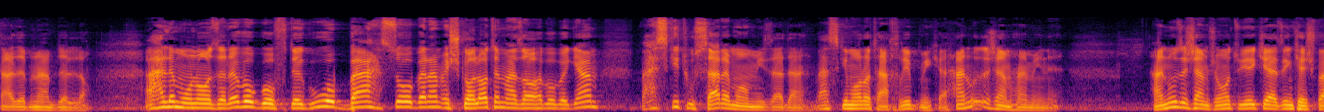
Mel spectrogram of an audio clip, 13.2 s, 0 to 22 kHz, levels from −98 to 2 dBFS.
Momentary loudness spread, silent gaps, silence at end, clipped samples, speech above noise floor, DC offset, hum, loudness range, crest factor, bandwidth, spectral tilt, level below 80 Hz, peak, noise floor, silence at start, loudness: 11 LU; none; 0 s; under 0.1%; 30 dB; under 0.1%; none; 6 LU; 18 dB; 11.5 kHz; -5 dB/octave; -48 dBFS; 0 dBFS; -48 dBFS; 0 s; -18 LUFS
